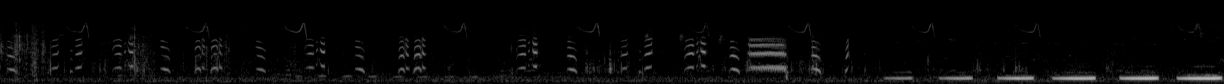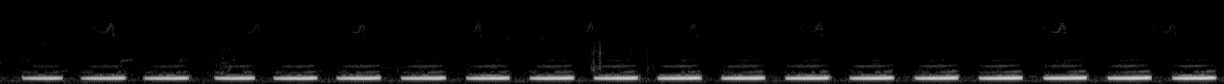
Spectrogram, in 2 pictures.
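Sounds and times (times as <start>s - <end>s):
quail producing a low booming hoot: 8.9s - 24.4s.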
